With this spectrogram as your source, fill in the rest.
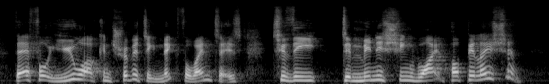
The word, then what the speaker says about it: Fuentes: Therefore, you are contributing, Nick Fuentes, to the diminishing white population. I'm confused. Why does he make it 3 syllables? Fuentes. Fuentes. Fuentes. Fuentes. Not Fuen.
